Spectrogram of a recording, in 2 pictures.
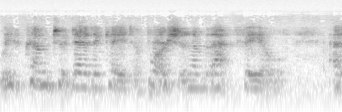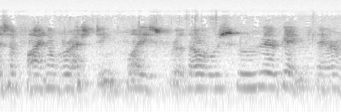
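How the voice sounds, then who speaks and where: Noticeable background noise surrounds a woman's voice at a medium pitch. She speaks at a fairly slow pace. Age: 80s+. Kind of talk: poetry reading.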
